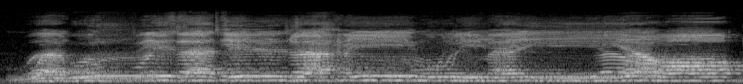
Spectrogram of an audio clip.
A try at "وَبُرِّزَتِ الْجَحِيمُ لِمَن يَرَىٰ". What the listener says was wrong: cezimli lamlarda acele etmeyelim arkadaşlar. Lam tam çıksın, evet, ses tonu olgun olsun tekrar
